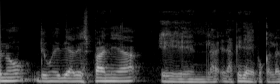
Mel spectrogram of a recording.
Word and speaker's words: España: sino del término España, con S líquida, pero que ellos pronunciaban España, de tal manera que se está hablando de España desde el siglo VI o VII, por lo menos, ¿no?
